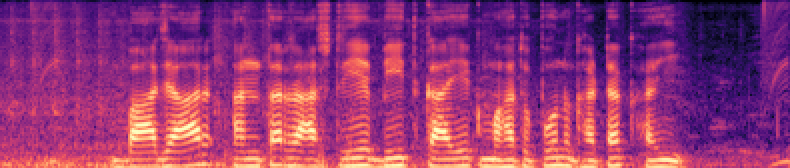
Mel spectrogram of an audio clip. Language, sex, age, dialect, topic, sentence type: Magahi, male, 31-35, Central/Standard, agriculture, statement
